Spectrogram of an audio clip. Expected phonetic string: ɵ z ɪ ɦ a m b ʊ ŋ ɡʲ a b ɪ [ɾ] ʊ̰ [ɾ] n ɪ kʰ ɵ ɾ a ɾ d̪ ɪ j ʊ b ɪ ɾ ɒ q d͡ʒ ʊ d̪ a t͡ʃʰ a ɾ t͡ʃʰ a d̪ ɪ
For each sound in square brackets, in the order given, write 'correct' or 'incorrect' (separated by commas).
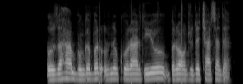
correct, correct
